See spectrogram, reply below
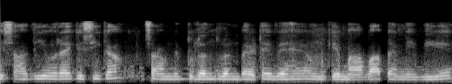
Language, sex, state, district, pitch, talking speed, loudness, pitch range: Hindi, male, Chhattisgarh, Raipur, 125 Hz, 225 wpm, -16 LUFS, 120-130 Hz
